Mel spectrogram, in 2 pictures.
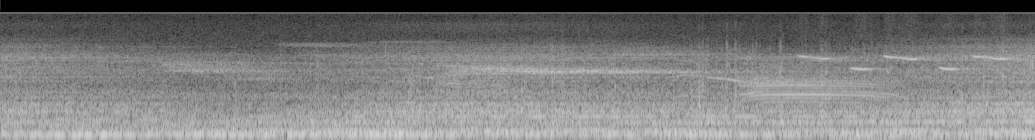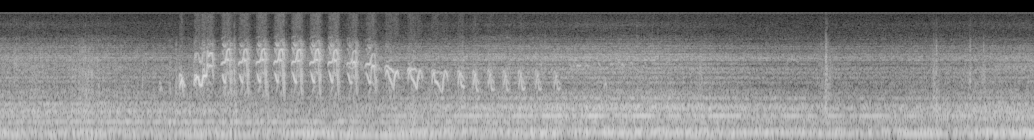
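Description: Birdsong: short high chirps, a brief call about four seconds in, and a loud rapid trill lasting about two seconds from six seconds in, over a low steady drone.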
